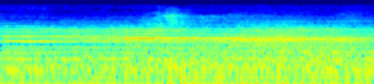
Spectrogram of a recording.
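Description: Steady rumbling sound effect from an anime soundtrack, with faint sustained high tones.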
